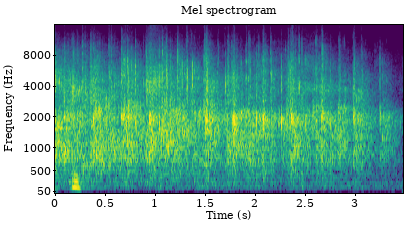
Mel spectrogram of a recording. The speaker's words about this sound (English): So I really do appreciate what the praise team did this morning, because this is new. They came up with this morning, so well done, praise team. Yes, please clap.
